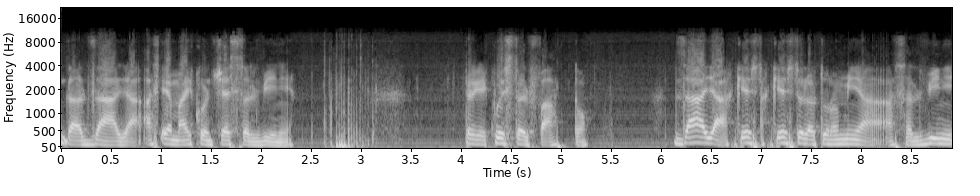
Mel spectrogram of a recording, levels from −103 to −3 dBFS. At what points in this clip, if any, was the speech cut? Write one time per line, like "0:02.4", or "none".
0:01.0
0:01.8
0:07.0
